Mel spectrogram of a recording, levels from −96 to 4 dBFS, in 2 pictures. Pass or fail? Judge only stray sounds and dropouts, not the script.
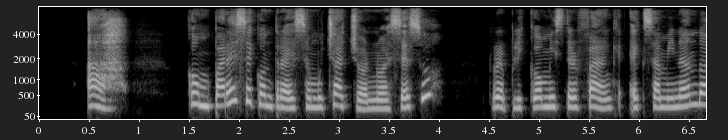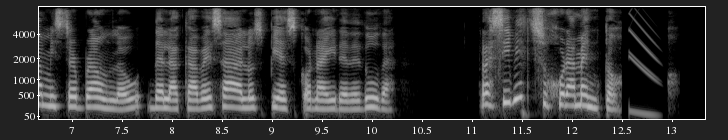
fail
